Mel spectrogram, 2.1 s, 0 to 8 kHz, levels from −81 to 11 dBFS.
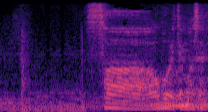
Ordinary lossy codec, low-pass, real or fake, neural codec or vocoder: none; 7.2 kHz; real; none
